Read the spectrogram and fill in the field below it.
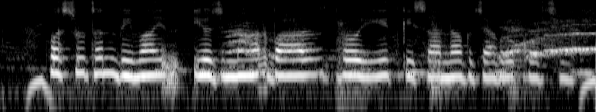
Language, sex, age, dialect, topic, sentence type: Magahi, female, 18-24, Northeastern/Surjapuri, agriculture, statement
